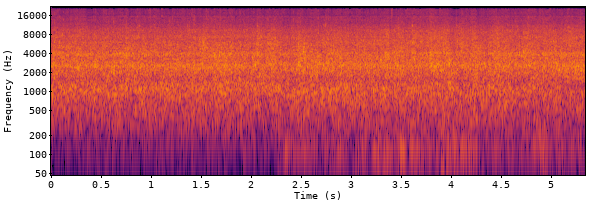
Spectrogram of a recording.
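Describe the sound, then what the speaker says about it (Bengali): Hail and rain pound a tin roof in a steady, loud, unbroken roar of dense drumming, with no voices over it. "টিনের শব্দে বৃষ্টিগুলো এত ভালো লাগে।"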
